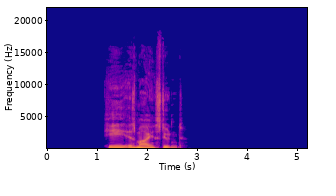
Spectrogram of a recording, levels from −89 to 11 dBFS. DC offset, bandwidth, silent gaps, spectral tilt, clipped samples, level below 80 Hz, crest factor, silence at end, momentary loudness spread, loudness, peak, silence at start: under 0.1%; 11.5 kHz; none; -6.5 dB/octave; under 0.1%; -46 dBFS; 18 dB; 2.55 s; 12 LU; -21 LUFS; -8 dBFS; 1.25 s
